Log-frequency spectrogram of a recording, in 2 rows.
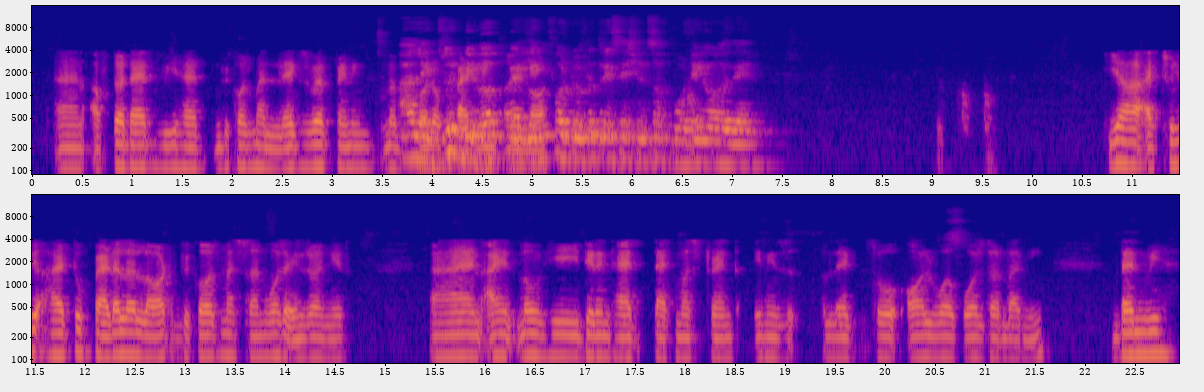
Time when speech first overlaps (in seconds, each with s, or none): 3.7 s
